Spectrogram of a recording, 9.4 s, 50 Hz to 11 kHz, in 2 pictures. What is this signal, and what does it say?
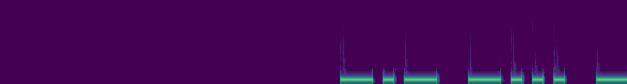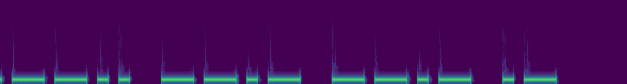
Morse code, heard as a keyed tone, about 15 wpm, 700 Hz. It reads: KB8QQA
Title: USA Call Signs - 6 Characters - Repeated 2x - 15wpm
